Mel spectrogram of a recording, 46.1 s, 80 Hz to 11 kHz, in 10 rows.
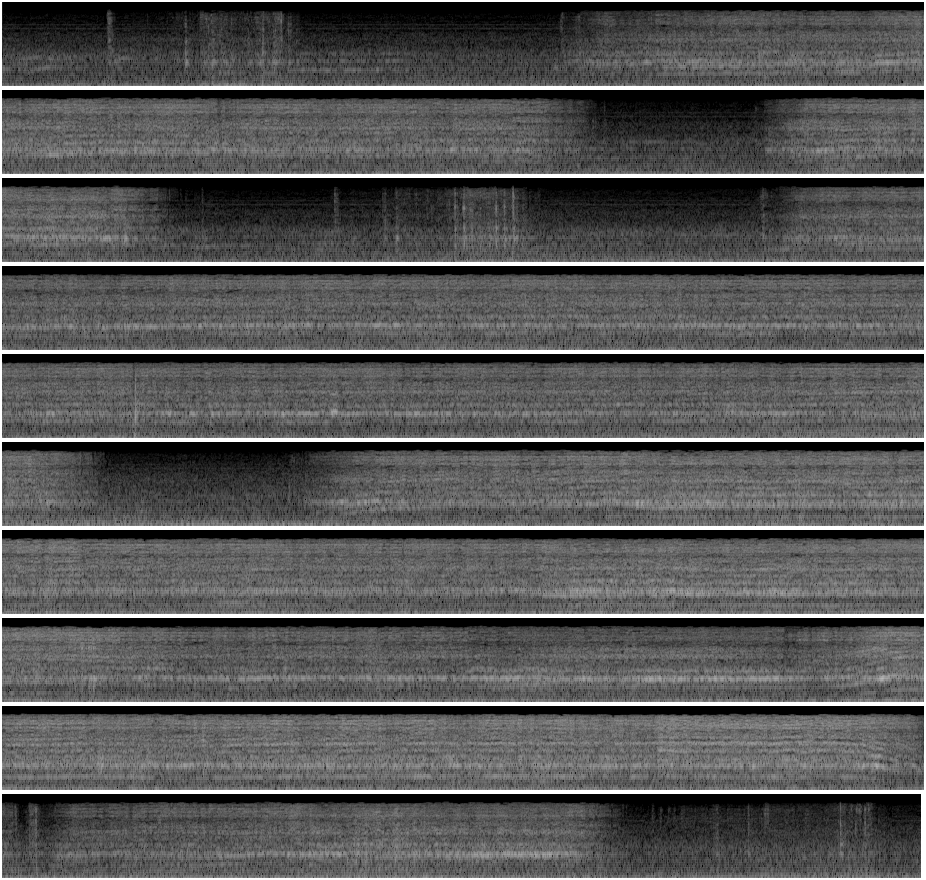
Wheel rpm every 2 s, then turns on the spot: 10, 30, 100, 70, 50, 10, 20, 90, 90, 100, 90, 70, 60, 110, 120, 110, 100, 90, 130, 160, 120, 70, 20.
none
